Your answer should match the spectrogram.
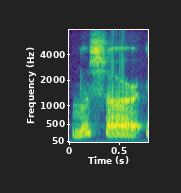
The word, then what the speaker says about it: Musar: All right, let's switch back to religion and explain to us the Musar movement. And am I pronouncing it correctly? – Yes. Musar is a term that denotes a literature, basically ethical literature, that has existed in Jewish tradition for about 1,000 years.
